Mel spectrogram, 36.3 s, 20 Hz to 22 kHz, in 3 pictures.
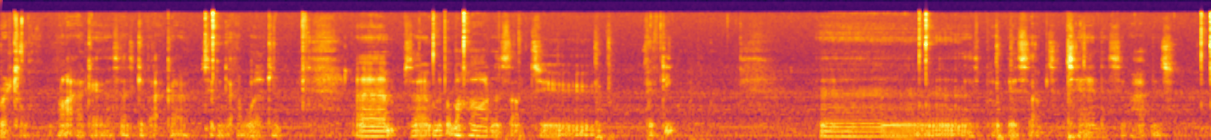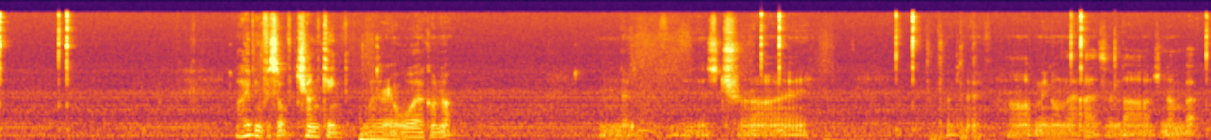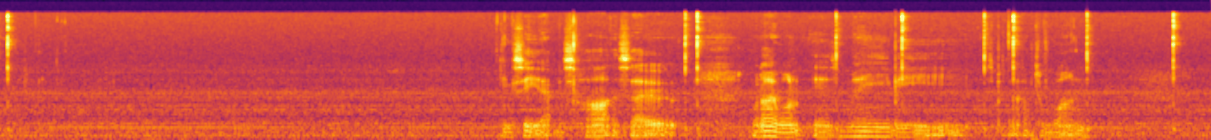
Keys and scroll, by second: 5.0 5, 6.0 0, 6.4 Return, 10.0 0, 10.7 Return, 21.4 0, 21.7 Return, 34.5 1.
